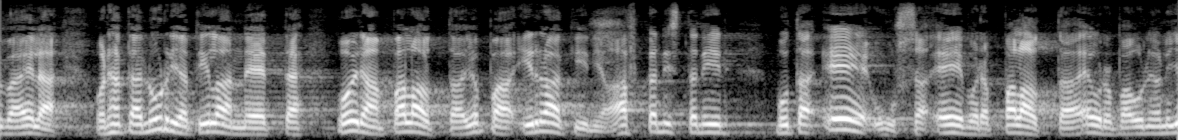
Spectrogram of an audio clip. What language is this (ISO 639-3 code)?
fin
